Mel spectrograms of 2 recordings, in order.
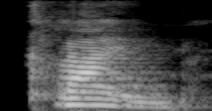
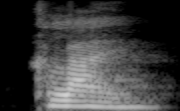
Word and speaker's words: climb: Pour ces mots, le B n'est pas prononcé. Donc, ce mot, ce n'est pas bomb, c'est tout simplement bomb. It's a suitcase bomb. Pareillement, ceci, ce n'est pas climb, c'est tout simplement climb.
